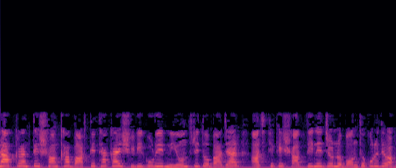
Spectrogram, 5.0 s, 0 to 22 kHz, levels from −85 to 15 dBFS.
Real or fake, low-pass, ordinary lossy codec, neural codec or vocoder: real; 7.2 kHz; none; none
